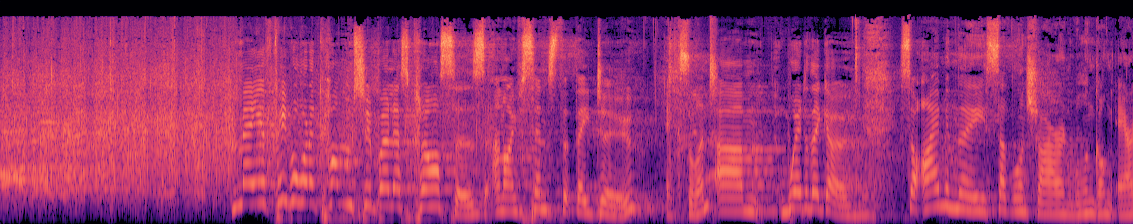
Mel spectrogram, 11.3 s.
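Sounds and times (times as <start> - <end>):
audience applause: 0.0 - 3.6
speech: 2.6 - 11.3.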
